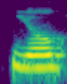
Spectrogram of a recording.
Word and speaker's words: योग: ये ए का प्रोनाउंसिएशन करना नहीं है, लिखना लेकिन ऐसे ही है, स्पेलिंग YOGA ही होगी, लेकिन प्रोनाउंसिएशन योग होगा, ठीक है?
